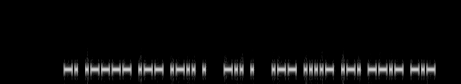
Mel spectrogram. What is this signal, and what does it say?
Morse code, heard as a keyed tone, about 47 wpm, 700 Hz. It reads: N1WLE DE W4RQK
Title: USA Callsign DE Callsign - 5 Characters - 45wpm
